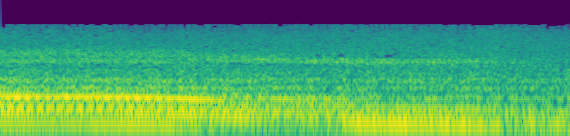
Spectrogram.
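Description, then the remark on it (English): A car engine hums steadily at idle, a low, continuous rumble with a slight downward drift in pitch as the car comes to a stop about half a block away from its destination. No voices. “Now, let's get out of the car and sneak down there, just so we'll be close enough in case we have to go into action.”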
